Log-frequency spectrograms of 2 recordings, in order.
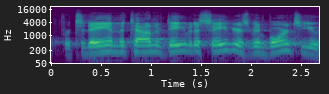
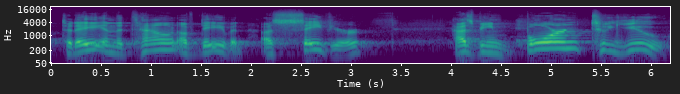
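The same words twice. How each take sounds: First: Said in the usual way. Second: "a Savior" and "has been born to you" drawn out slowly with pauses; slow, weighty key verse. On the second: Shown as a demonstration. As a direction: let each word of the key verse land, slowly. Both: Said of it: "that's the key verse".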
